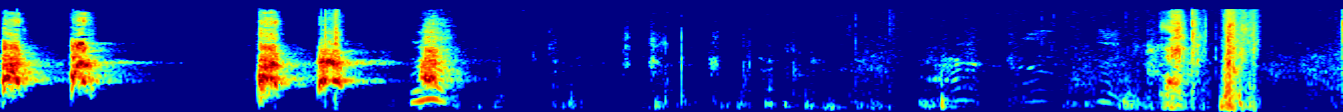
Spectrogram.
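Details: Playful four-month-old Maltese puppy named Timothy lets out a few high, sharp yaps early on, then softer scuffling and low grumbly noises, ending with two loud bursts.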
